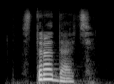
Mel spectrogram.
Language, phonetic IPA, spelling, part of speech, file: Russian, [strɐˈdatʲ], страдать, verb, Ru-страдать.ogg
- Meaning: 1. to suffer 2. to be subject to 3. to be poor of quality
